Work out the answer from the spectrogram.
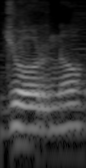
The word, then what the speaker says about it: giorno: Você fala giorno porque tem o i de novo.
